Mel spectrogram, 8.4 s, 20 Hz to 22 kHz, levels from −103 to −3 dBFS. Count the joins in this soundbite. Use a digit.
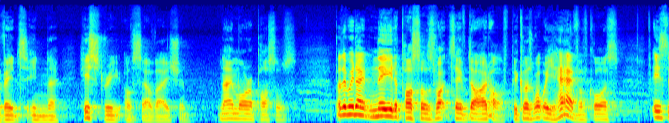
1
